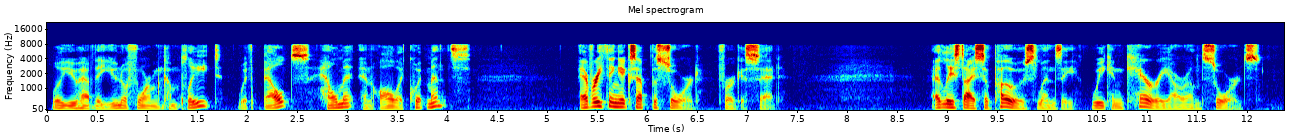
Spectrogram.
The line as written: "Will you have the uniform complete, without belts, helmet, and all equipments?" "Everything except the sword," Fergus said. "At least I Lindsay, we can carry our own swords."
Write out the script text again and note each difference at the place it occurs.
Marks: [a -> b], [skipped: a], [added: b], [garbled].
"Will you have the uniform complete, [without -> with] belts, helmet, and all equipments?" "Everything except the sword," Fergus said. "At least I [added: suppose] Lindsay, we can carry our own swords."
